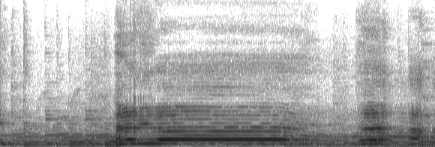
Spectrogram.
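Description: A man singing to his own classical guitar accompaniment, holding one long sung note in the middle while the guitar chords ring under it; strummed chords pick up again near the end.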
